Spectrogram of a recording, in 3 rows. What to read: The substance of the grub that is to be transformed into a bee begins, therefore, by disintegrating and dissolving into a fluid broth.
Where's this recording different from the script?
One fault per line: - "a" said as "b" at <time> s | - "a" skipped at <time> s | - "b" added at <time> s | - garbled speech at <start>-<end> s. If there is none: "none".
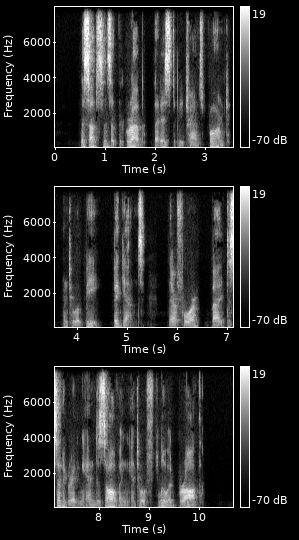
none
